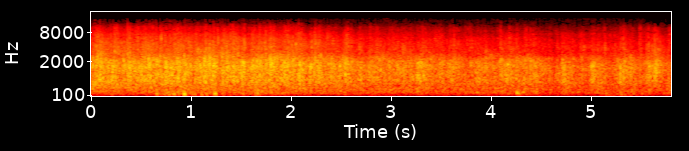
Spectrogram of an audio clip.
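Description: Steady, dense applause from a church audience for six high school graduates as they come up, many hands clapping in a continuous wash that holds loud for several seconds and eases only slightly toward the end, with no voices standing out.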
